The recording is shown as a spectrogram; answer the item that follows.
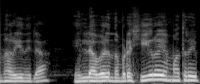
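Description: Speech: a voice talking in short phrases, with a brief pause about half a second in.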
